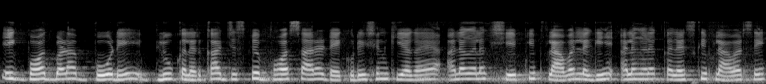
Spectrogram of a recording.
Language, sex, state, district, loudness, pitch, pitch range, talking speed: Hindi, female, Chhattisgarh, Balrampur, -14 LUFS, 235 Hz, 220-250 Hz, 205 wpm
